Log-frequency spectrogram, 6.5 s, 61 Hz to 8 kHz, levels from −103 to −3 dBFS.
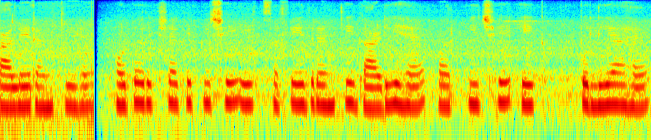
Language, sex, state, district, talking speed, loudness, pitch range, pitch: Hindi, female, Uttar Pradesh, Varanasi, 175 wpm, -17 LUFS, 200-225 Hz, 215 Hz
